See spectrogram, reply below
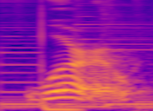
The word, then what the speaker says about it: whorl: Hair de cabelo, H-A-I-R, whirl, W-H-O-R-L, hair whirl. A pronúncia de whirl é bem parecida com world, mas sem o D no final. Outro termo também é o hair crown. Hair crown. Crown de coroa mesmo. C-R-O-W-N.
